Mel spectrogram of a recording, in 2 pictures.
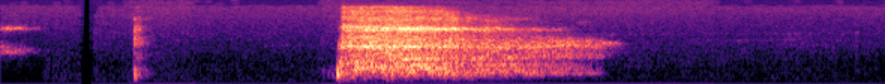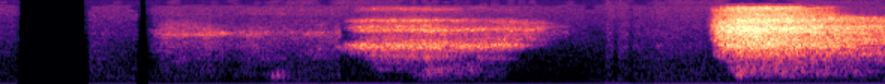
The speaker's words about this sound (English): Inhale, hold, squeeze. Coming back to normal, breathing in through the nose and out through the nose.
